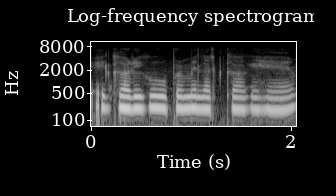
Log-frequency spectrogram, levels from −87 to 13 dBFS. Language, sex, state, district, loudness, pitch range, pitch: Hindi, female, Arunachal Pradesh, Longding, -15 LUFS, 195-210 Hz, 205 Hz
